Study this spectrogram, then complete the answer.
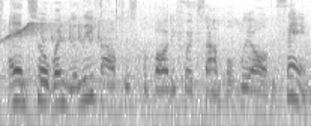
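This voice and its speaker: A woman with a medium-pitched voice talks at a very fast pace over noticeable background noise. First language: not English. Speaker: animal communicator. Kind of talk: interview.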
